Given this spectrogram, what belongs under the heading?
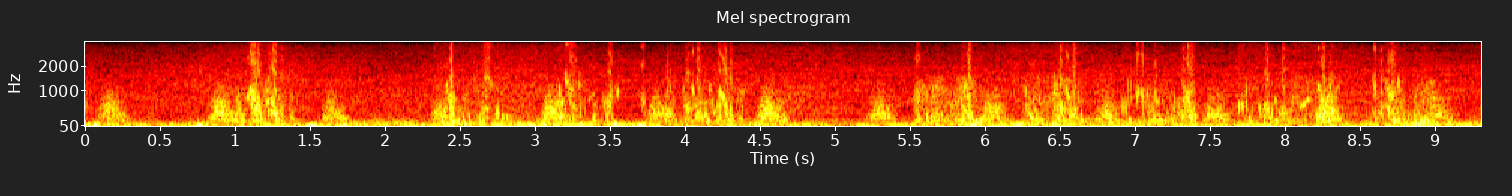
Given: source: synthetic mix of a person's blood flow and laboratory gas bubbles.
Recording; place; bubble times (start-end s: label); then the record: Doppler ultrasound of blood flow; subclavian vein
0.00-0.05 s: bubbles
0.98-1.42 s: bubbles
2.31-2.89 s: bubbles
3.04-3.60 s: bubbles
3.70-3.76 s: bubbles
3.85-4.43 s: bubbles
5.51-6.04 s: bubbles
6.23-6.69 s: bubbles
6.72-7.46 s: bubbles
7.67-8.39 s: bubbles
8.56-9.02 s: bubbles
From the record:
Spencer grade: 3 (all of the cardiac periods contain showers or single bubble signals, but not dominating or overriding the cardiac motion signals); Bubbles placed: anywhere in the cardiac cycle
